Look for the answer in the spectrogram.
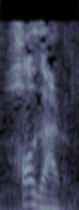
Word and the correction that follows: Hrothgar: It's like Hrothgar.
